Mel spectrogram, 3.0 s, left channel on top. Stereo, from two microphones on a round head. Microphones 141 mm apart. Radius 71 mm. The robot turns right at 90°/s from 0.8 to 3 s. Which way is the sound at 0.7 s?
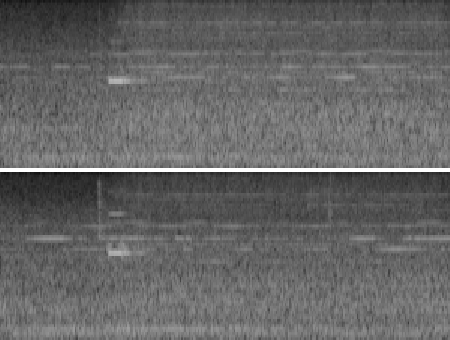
65° right (ahead or behind).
